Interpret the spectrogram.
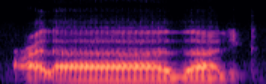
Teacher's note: آگے دیکھیں عَلَى ذَلِكَ، عین کے اوپر زبر ہے، اس کے بعد لام ہے اور یہ کھڑا زبر لام کے اوپر ہے، یا کو سائلنٹ کر دینا، یا کو نہیں پڑھا جائے گا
